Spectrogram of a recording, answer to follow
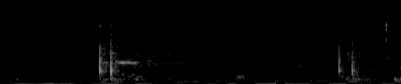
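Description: A few faint computer clicks over quiet room tone: one about a second in and a quick cluster near the end.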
